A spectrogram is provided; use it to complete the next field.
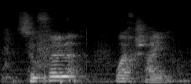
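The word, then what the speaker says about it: Souffelweyersheim: Souffel-Weiersheim. C'est pas trop mal, non? Souffel-Weiersheim. Souffel-Weiersheim, comment tu le dis? Souffel-Weiersheim. Ah d'accord, tu prononces pas le W en fait. Non. Souffel-Weiersheim.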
